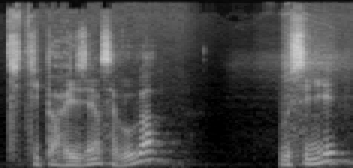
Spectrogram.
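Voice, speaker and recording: A man's voice: medium pitch, huge pitch swings, brisk, husky. A man hosting an interview, asking long leading questions with hesitant fillers. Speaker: interviewer host.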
